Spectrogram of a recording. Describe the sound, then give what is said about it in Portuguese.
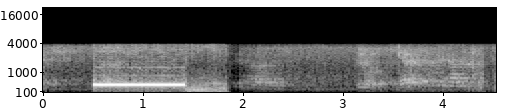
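Telephone tones sound as a call is transferred to an agent: a loud, steady, single-pitched beep, then a brief lower buzzing tone, followed by quieter muffled voice sounds. “Vou transferir sua ligação para um de nossos colaboradores. Por favor, aguarde.”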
